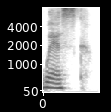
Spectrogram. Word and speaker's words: WSCC: But they pronounce it whisk, like your kitchen whisk that you would cook with.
